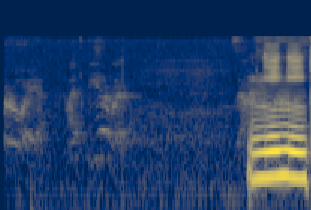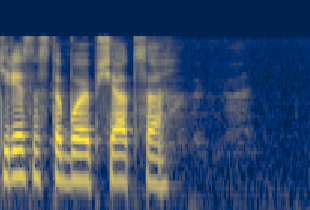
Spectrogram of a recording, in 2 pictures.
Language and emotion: Russian, neutral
